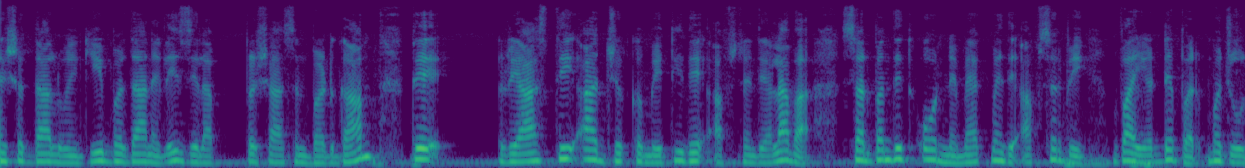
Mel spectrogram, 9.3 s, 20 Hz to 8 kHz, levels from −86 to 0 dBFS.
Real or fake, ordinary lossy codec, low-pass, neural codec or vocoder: real; Opus, 32 kbps; 7.2 kHz; none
